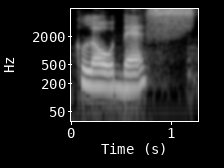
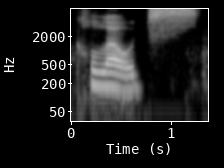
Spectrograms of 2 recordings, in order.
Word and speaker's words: clothes: we say climbers and then we have okay this uh word clothes so this is pronounced with silent e so we don't say clothes but we say clothes okay so it's silent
